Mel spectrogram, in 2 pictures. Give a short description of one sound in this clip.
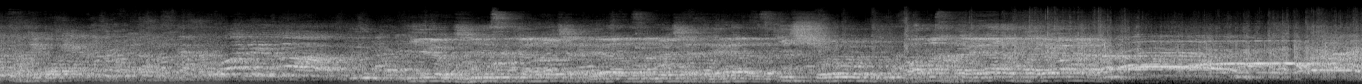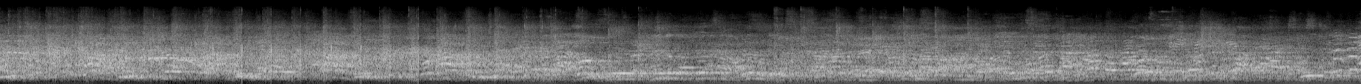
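A man announces loudly over a loudspeaker in an echoing hall.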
